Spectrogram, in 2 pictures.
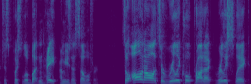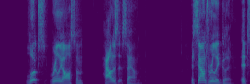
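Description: A man's voice: medium pitch, a bit bright, no room sound. Chatty man reviewing gear, dry sound. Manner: chatty, enthusiastic, explains technical terms. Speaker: audio reviewer. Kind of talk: casual product review.

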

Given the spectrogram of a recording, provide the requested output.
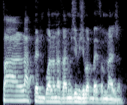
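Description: A man's voice: lowish voice, racing, darkish tone. A man hosting a gossip news show, chatty and laughing often as he reads out details.

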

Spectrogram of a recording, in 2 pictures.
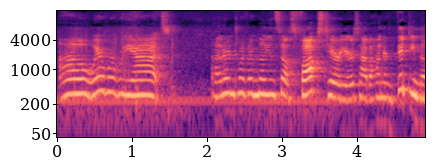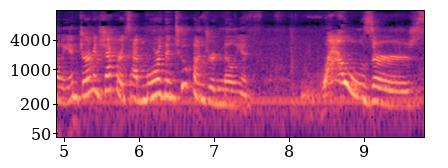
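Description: A mother or father in her thirties, she reads a children's book to a child in a high, very lively voice, never rushing. Her expressive, teacherly reading keeps breaking off into playful, chatty asides. The recording comes from an open, high-ceilinged room at home, sounding roomy and echoey with clear background noise.

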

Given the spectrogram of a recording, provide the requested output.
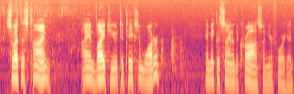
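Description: Pastor leading prayers in cathedral echo. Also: male voice, medium pitch, a little mellow. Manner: measured, solemn liturgical recitation. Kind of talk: leading liturgy in a remotely streamed worship service.

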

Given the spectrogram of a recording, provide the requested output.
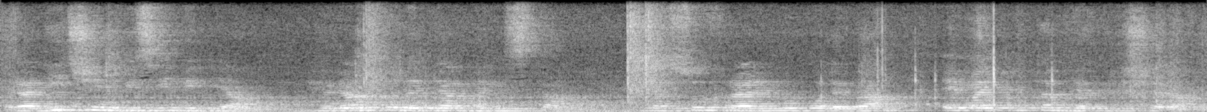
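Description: A woman's voice: on the high side, steady tone, close to an everyday voice. Gollum, a woman hissing as a sly cave creature. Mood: sly riddling. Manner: hissing, drawn-out, slyly ingratiating. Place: live reading evening in a hall. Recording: echoey hall, distant mic, faint noise.

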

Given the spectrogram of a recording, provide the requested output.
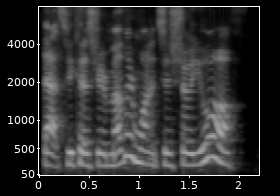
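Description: A middle-aged high school English teacher reads a novel aloud to her class in an animated, fairly quick way, breaking off into chatty asides full of "like" and "you know." A laptop webcam records her from below in a low-ceilinged, fluorescent-lit classroom.

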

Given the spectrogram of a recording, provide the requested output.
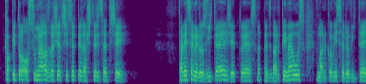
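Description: A Czech man preaching a sermon, reading scripture aloud and explaining it earnestly. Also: a little high.

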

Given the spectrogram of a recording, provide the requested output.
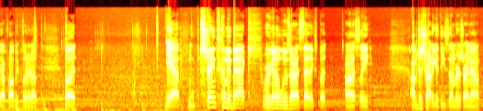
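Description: Rambling to the camera he holds at arm's length, a young adult man vlogs about fitness from inside his car. He has a lowish, slightly bright voice with a nasal, congested quality, and his casual talk is packed with fillers and restarts.

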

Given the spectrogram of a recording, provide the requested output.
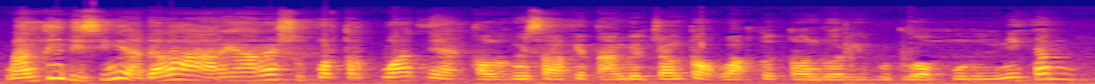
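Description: A man, a stock trader, explaining in a relaxed, rambling way with many filler sounds. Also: on the high side, fast talker, slight background noise, rough recording. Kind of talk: casual explanatory chat.

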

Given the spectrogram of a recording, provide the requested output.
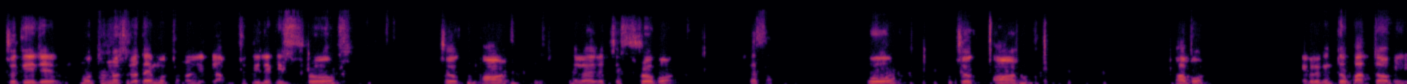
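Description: A man's voice: medium pitch, fairly bright tone, dry recording, poor audio. A male teacher, giving an exam-prep lesson and patiently repeating each step.

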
